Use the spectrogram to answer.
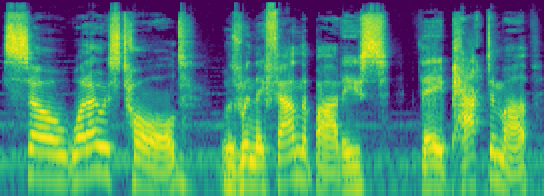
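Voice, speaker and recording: A man playing a puzzled, candid small-town morgue worker in a tabletop game, explaining things casually and haltingly. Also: fairly high pitch, lively intonation, fairly bright tone, soft background music. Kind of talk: improvised tabletop roleplaying dialogue.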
